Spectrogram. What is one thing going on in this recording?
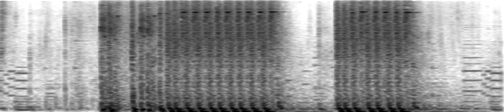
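Rapid automatic gunfire rattles in short bursts.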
